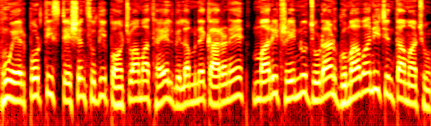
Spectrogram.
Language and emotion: Gujarati, fearful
